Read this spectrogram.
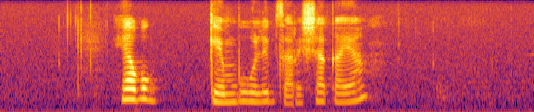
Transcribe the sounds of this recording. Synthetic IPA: jaβu | ɡ̥ʱembulid͡zaɾiʃakʼaja

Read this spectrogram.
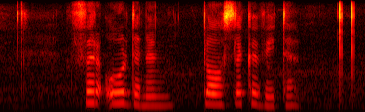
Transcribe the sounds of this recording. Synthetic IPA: fəɾɔrdənəŋ | plɑːsləkəvɛtə

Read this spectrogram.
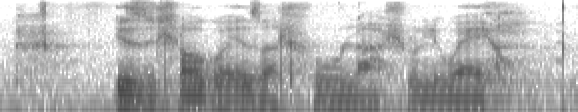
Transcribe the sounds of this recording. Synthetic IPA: iziɬɔk̬ɔɛzaɬulaɬuliwɛːjɔ

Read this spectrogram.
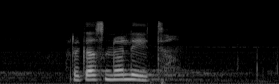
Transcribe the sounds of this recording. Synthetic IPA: rikʼasinɔleːtʰḁ

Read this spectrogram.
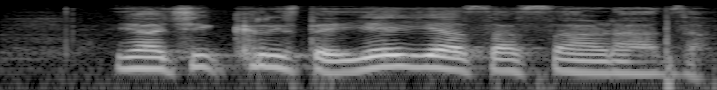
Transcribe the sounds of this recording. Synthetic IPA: jat͡ʃʰikʰɾistʼɛjɛjasasaɺaːd͡za

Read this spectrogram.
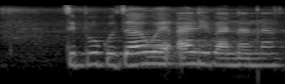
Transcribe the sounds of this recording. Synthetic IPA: d͡zibuɡud͡zawɛʔaliβanana

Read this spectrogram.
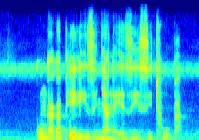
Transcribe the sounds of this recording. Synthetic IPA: k̬uŋak̬apʰeliːziɲaŋa̰ʔezijisitʰuːpʰḁ

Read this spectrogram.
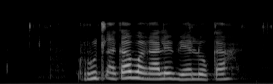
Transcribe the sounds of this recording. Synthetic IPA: rut͡ɬʼakʼabʊɣalɪbjɛlʊkʼa

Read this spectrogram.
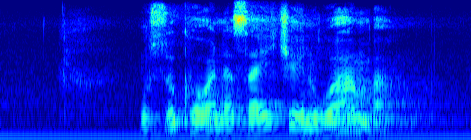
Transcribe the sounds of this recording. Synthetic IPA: usikʰɔnasajit͡ʃʼenuk̬ʼuhaːmbʱa̰

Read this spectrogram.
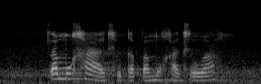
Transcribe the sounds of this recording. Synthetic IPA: t͡sʼamʊχʰat͡ɬʰɔkʼapʼamʊχat͡ɬʼɔwa

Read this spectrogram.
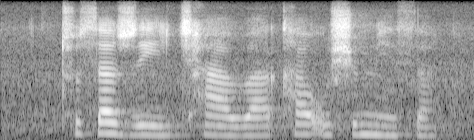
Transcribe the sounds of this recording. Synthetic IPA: tʰusazʷit͡ʃʰaβakʰaṵʃumiːsa

